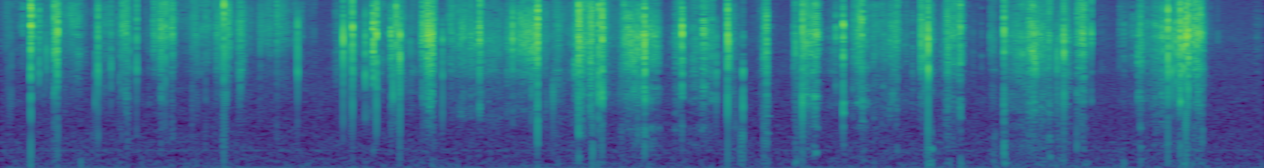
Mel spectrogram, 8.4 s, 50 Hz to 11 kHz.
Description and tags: Recorded CandyWrapper02
Opening up some candy from the wrapper.
candy, wrapper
